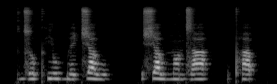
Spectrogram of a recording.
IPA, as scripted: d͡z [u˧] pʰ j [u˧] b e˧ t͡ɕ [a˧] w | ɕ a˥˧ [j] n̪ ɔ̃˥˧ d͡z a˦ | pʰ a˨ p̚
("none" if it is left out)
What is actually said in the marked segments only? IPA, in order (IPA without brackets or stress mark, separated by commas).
o˧, u˧, a˥˧, w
